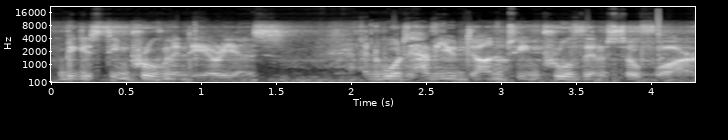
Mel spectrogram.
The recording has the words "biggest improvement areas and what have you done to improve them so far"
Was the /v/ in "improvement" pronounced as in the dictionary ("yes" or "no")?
yes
